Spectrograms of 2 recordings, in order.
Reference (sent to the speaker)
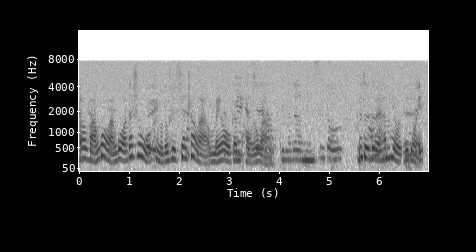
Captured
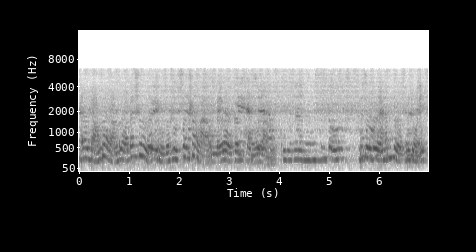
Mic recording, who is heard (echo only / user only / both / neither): echo only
